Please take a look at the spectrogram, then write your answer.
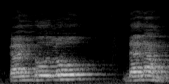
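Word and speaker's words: तण्डुलौदनम्: टंडोलोदनम, देखो औ ही बोला करो, आपको ओ नहीं बोलना इससे, ये औ ही है, उच्चारण में भी औ ही होगा।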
